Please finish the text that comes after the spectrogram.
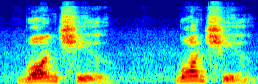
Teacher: there's a kind of fusion between the last sound in want and the first sound in the next word, in you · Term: coalescent assimilation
